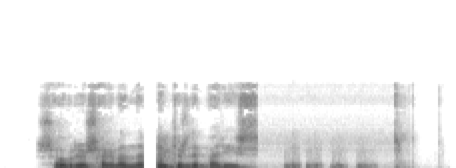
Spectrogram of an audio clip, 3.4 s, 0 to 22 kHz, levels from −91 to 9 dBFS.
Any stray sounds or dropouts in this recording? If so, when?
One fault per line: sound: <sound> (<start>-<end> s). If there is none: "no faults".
sound: dropout (1.1-1.2 s)
sound: laugh (2.1-2.8 s)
